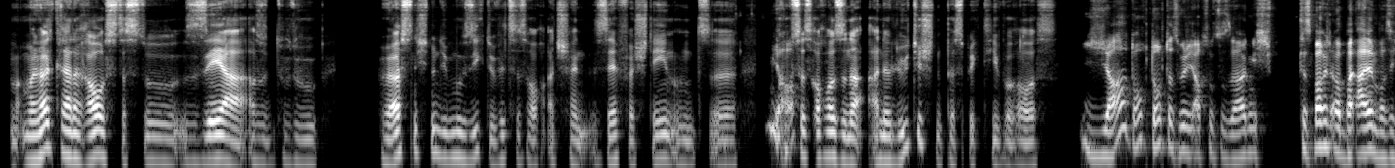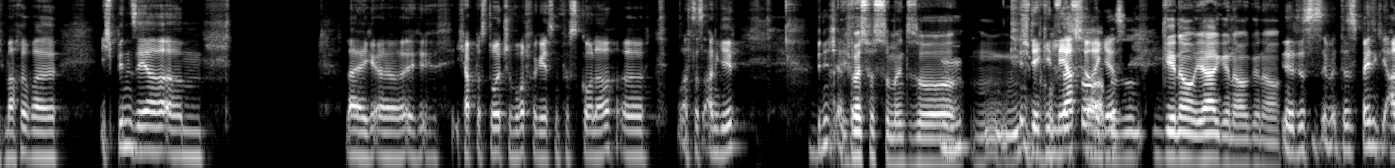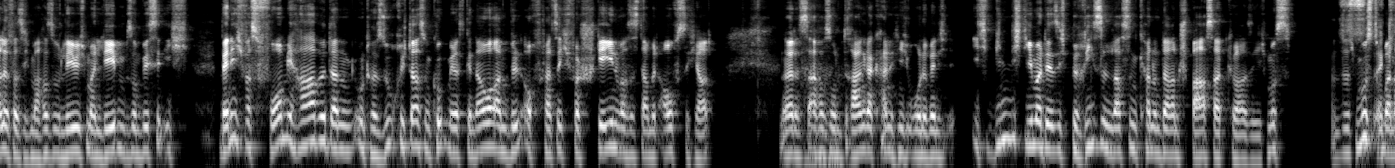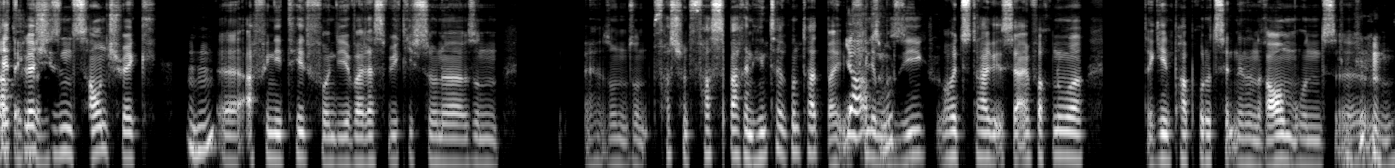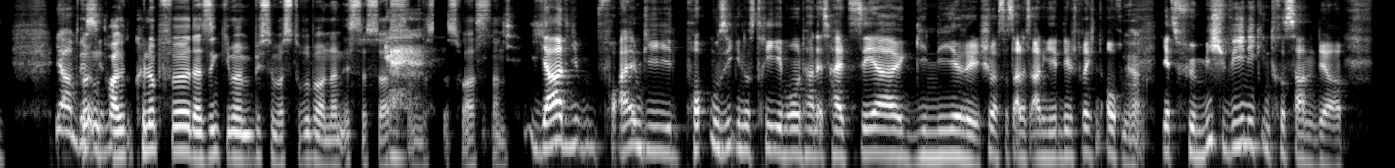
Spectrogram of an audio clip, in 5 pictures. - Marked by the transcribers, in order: other background noise; snort; in English: "like"; in English: "Scholar"; in English: "I guess"; in English: "basically"; chuckle; sigh; snort
- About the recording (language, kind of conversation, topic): German, podcast, Wie findest du neue Musik?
